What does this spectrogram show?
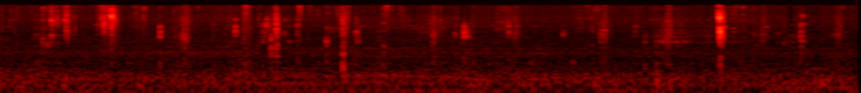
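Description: A person chewing a mouthful of spinach chicken salad: faint, soft crunches scattered through the chewing, over a low steady hum.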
